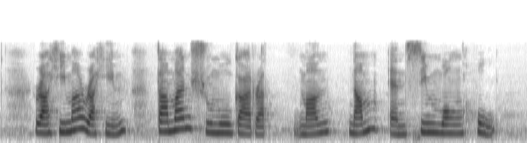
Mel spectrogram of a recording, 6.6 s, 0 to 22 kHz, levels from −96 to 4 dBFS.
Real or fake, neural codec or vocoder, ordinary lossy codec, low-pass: fake; codec, 16 kHz, 16 kbps, FunCodec, trained on LibriTTS, 50 frames a second; none; 7.2 kHz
